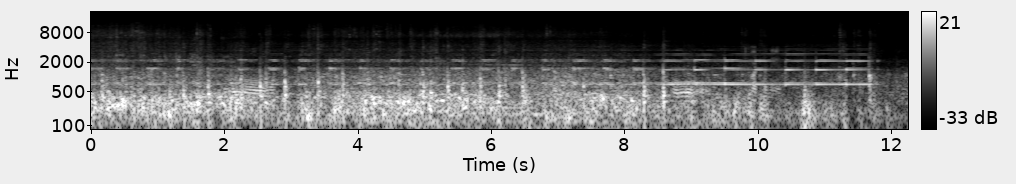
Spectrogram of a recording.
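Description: Yoro Railway electric train running past close by, its wheels clicking over the rail joints, while the level crossing alarm rings with a repeating tone. Near the end the alarm cuts off suddenly and the train noise fades.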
